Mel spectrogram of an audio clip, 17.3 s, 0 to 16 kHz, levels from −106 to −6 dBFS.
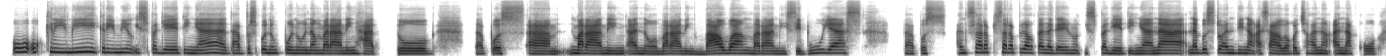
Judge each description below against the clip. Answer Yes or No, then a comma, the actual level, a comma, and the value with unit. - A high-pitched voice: Yes, high, 195 Hz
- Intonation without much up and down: No, average, 3.2 semitones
